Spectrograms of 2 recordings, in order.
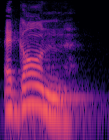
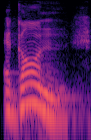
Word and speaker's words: agon: And then for the word race, we have this Greek word, which is pronounced agon. Agon. And this word agon is the root word of our English word for agony or agonize, which should give us a hint about where this is going.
